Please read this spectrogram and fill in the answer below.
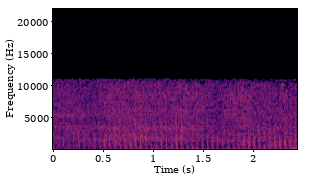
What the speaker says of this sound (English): That must be another chopper.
